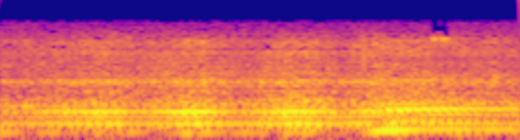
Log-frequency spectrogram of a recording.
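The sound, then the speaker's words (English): A car engine drones steadily, its low hum swelling and shifting pitch as the vehicle speeds up, following a cab through heavy traffic, with no voices over it. “Not too close, driver. Stay as far behind as you can.”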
